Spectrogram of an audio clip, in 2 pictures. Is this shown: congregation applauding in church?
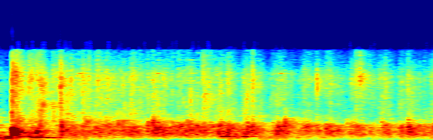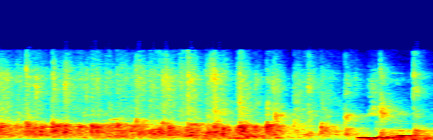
yes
